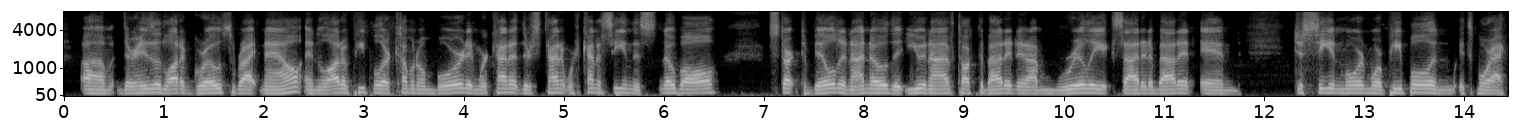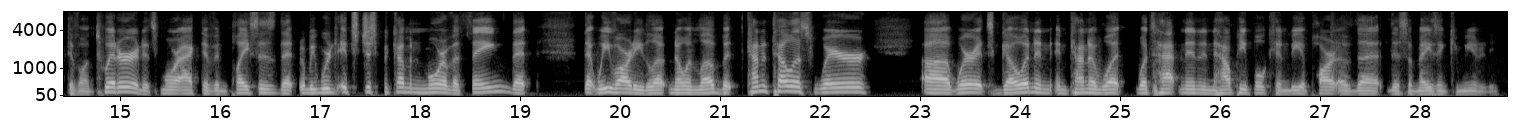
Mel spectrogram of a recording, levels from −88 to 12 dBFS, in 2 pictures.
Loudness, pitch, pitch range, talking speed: -21 LUFS, 125 Hz, 120-140 Hz, 245 wpm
